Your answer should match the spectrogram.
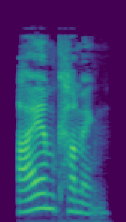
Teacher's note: Your voice falls at the end. That falling tone signals a statement.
